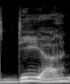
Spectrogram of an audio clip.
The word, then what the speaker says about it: dia: Dia is like our word diameter, like a line running through a circle, comes from dia, and we all came out of God.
